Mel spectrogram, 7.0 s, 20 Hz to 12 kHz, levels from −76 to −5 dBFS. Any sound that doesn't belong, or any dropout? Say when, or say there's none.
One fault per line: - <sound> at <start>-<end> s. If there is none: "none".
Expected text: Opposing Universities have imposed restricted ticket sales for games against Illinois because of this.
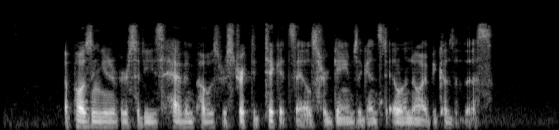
none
